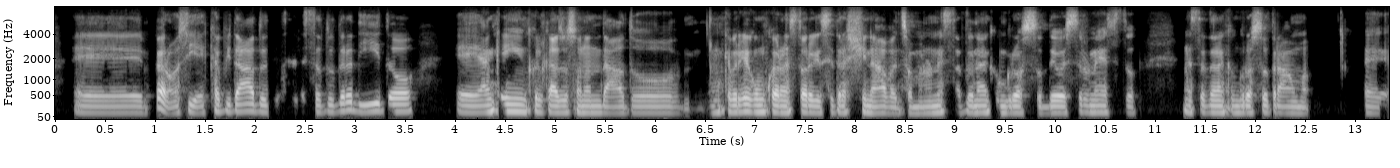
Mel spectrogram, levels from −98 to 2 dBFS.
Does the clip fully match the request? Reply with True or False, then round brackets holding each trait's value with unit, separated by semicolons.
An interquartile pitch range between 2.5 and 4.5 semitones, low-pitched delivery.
False (1.9 semitones; 125 Hz)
